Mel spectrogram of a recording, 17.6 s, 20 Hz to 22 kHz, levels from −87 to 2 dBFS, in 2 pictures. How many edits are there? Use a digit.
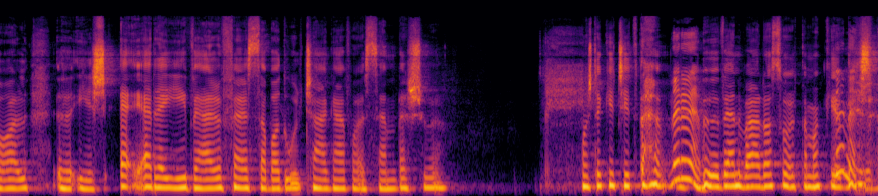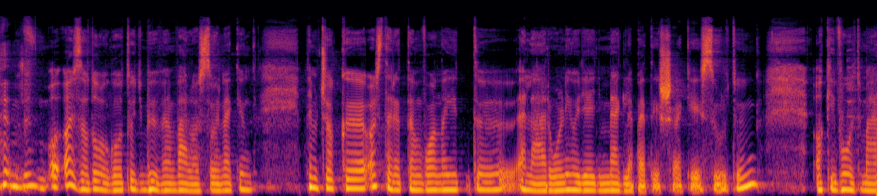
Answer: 0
